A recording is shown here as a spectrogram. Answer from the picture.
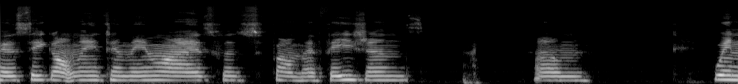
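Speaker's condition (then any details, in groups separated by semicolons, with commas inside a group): Friedreich's ataxia; wheelchair user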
